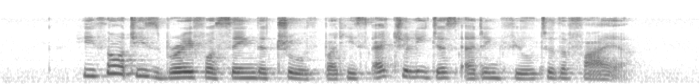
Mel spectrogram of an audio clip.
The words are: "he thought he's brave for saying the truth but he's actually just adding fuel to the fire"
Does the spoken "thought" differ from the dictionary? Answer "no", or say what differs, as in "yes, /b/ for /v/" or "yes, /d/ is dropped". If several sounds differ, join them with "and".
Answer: no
